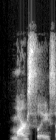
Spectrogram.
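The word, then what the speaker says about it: Marsali: Marsley, like parsley is how they say to say her name.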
